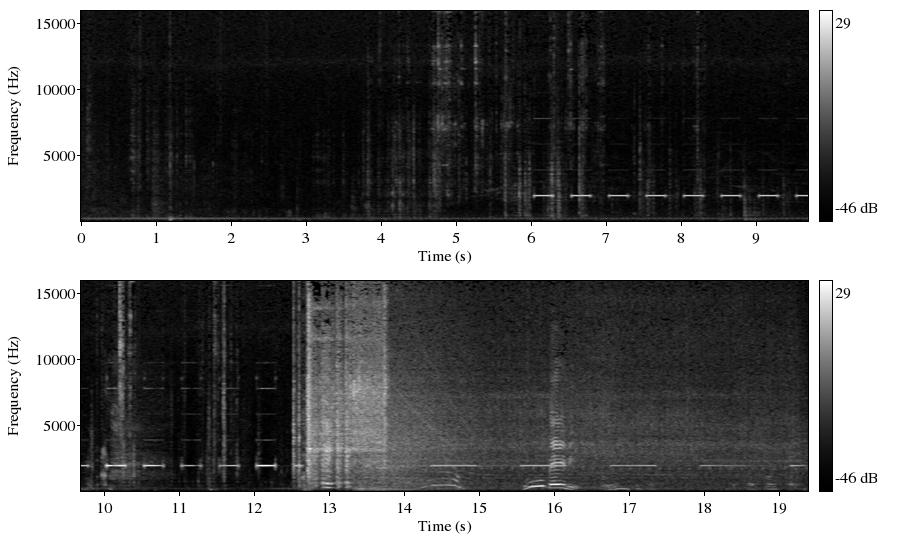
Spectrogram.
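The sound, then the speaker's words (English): A car engine cranks with a loud burst, then settles into a steady idle, while a repeating electronic warning chime beeps in the background and someone briefly speaks. “Listen to that purr.”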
